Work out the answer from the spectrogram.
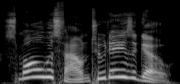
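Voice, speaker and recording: Storybook rabbit played by an adult narrator: officious, fussy, high voice with animated swoops. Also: a little slow, no echo, studio quality, full character voice. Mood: breezy. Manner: pompous, officious. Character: bossy, self-important rabbit, brisk and fussy.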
